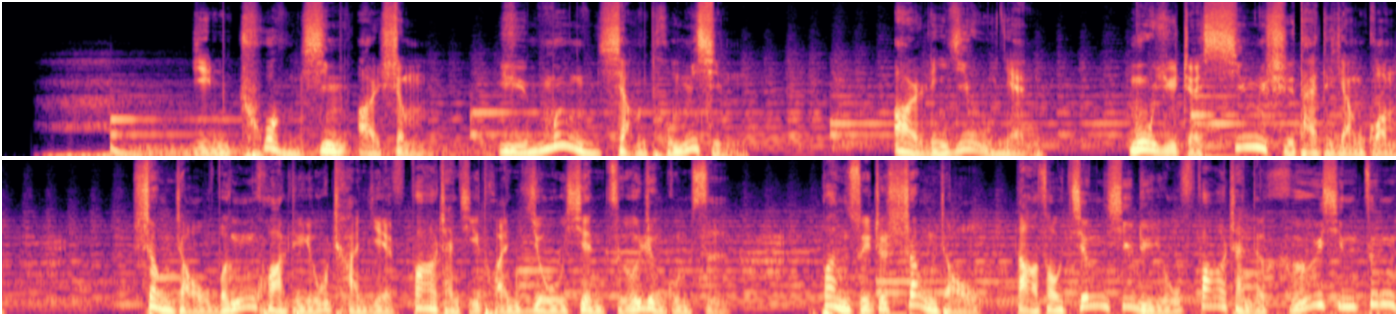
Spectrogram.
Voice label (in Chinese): 城市宣传片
